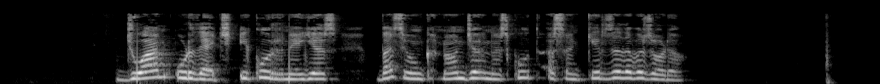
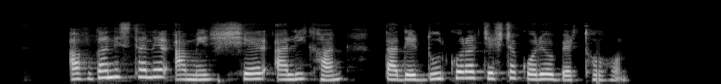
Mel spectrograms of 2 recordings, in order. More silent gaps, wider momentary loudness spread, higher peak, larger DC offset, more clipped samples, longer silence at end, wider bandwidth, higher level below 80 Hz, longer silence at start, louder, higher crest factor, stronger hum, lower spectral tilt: second, none vs 3.73-3.84 s; about the same, 11 LU vs 10 LU; about the same, 0 dBFS vs -2 dBFS; neither; neither; second, 0.5 s vs 0.95 s; first, 11.5 kHz vs 7.6 kHz; about the same, -62 dBFS vs -62 dBFS; first, 1.15 s vs 0.7 s; about the same, -18 LUFS vs -17 LUFS; about the same, 20 dB vs 16 dB; neither; second, -2.5 dB/octave vs -5.5 dB/octave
